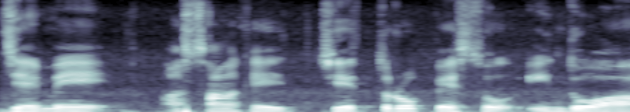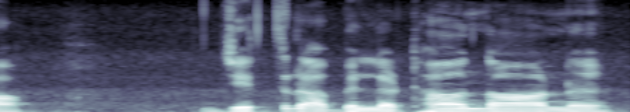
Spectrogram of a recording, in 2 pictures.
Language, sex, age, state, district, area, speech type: Sindhi, male, 45-60, Maharashtra, Thane, urban, spontaneous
